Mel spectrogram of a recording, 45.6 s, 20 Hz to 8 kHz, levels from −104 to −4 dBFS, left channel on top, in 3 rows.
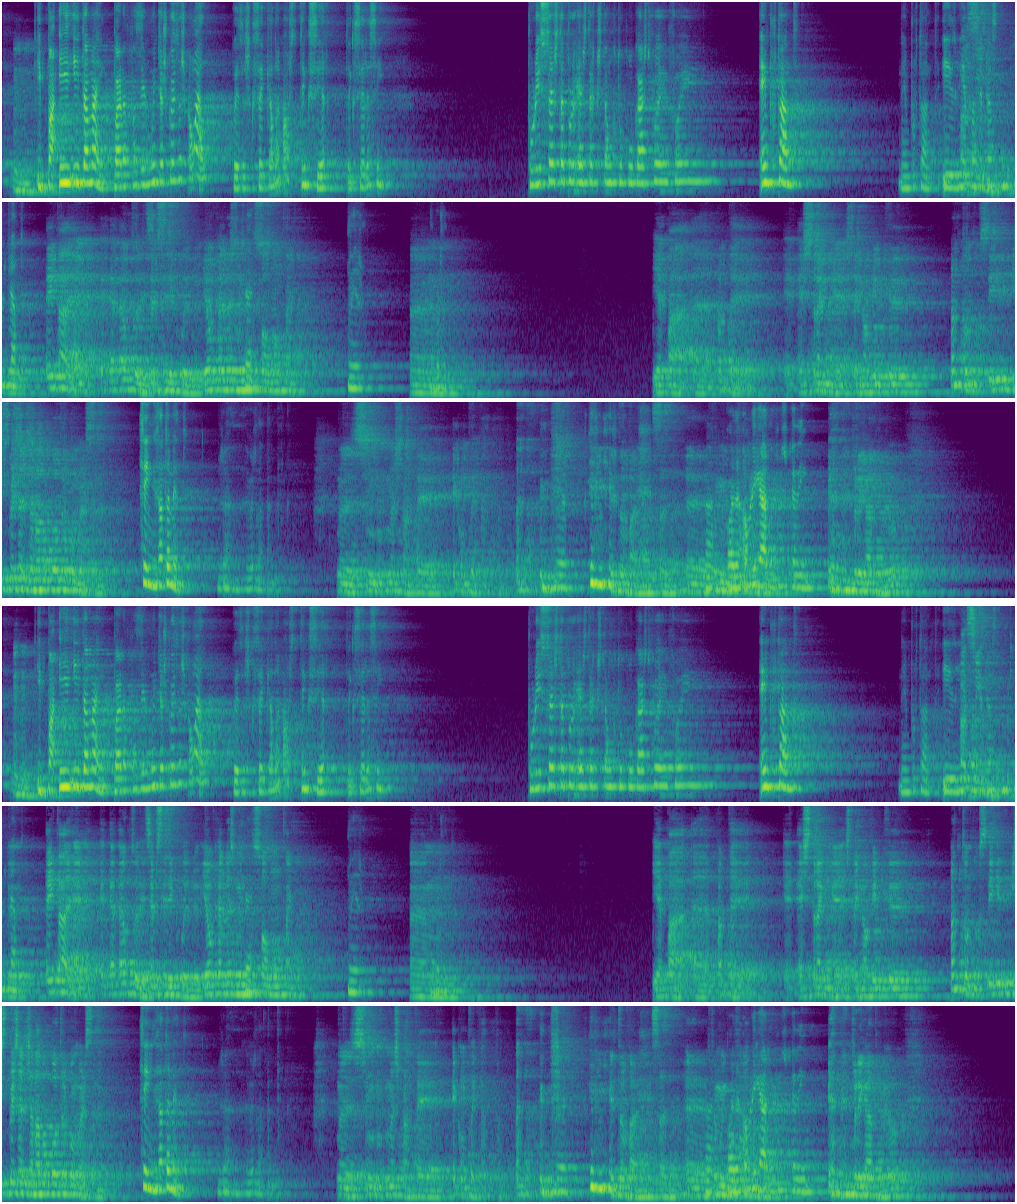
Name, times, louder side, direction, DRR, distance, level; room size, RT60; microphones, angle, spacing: voice 1, 0.5-3.1 3.5-5.8 7.9-10.7 11.4-11.9 13.5-15.5 18.8-19.0 20.4-20.7 21.6-21.9 32.5-33.1 33.6-34.3 38.7-38.9 39.2-39.6 39.9-40.1 40.9-43.0, left 2 dB, 30° left, 8 dB, 0.8 m, -27 dB
voice 2, 14.4-15.5 15.8-19.6 21.3-22.0 24.9-26.4 26.9-28.8 29.4-31.9 35.1-38.8 39.5-42.0 42.8-44.3, equal, 80° right, -1 dB, 5.2 m, -32 dB
27.0 x 19.5 x 7.3 m, 2.3 s
head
